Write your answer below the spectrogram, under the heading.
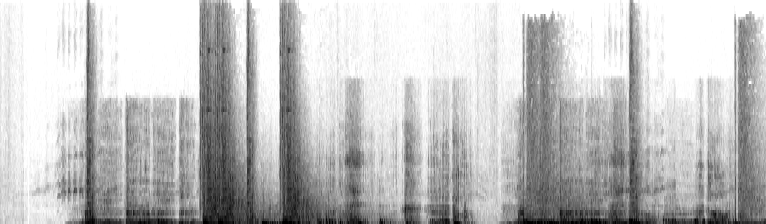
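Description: A lion growling and roaring loudly as it charges, in two long bouts with a short break in between. Two sharp cracks, about a second and a half apart, come during the first bout.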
